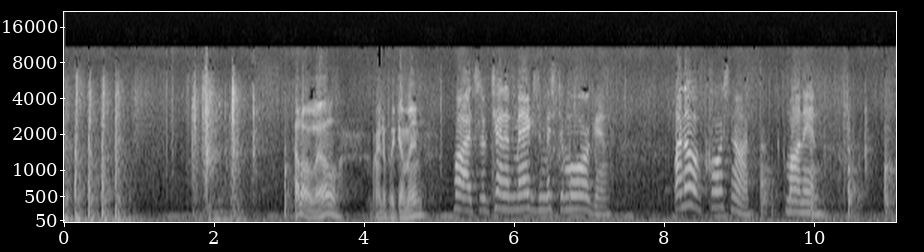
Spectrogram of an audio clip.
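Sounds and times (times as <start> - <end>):
knocking on an apartment door: 0.0 - 1.0, 9.3 - 9.5, 10.4 - 11.0
speech: 3.1 - 7.4, 8.1 - 10.2.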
